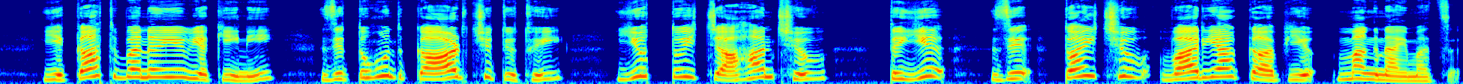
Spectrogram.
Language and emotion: Kashmiri, neutral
